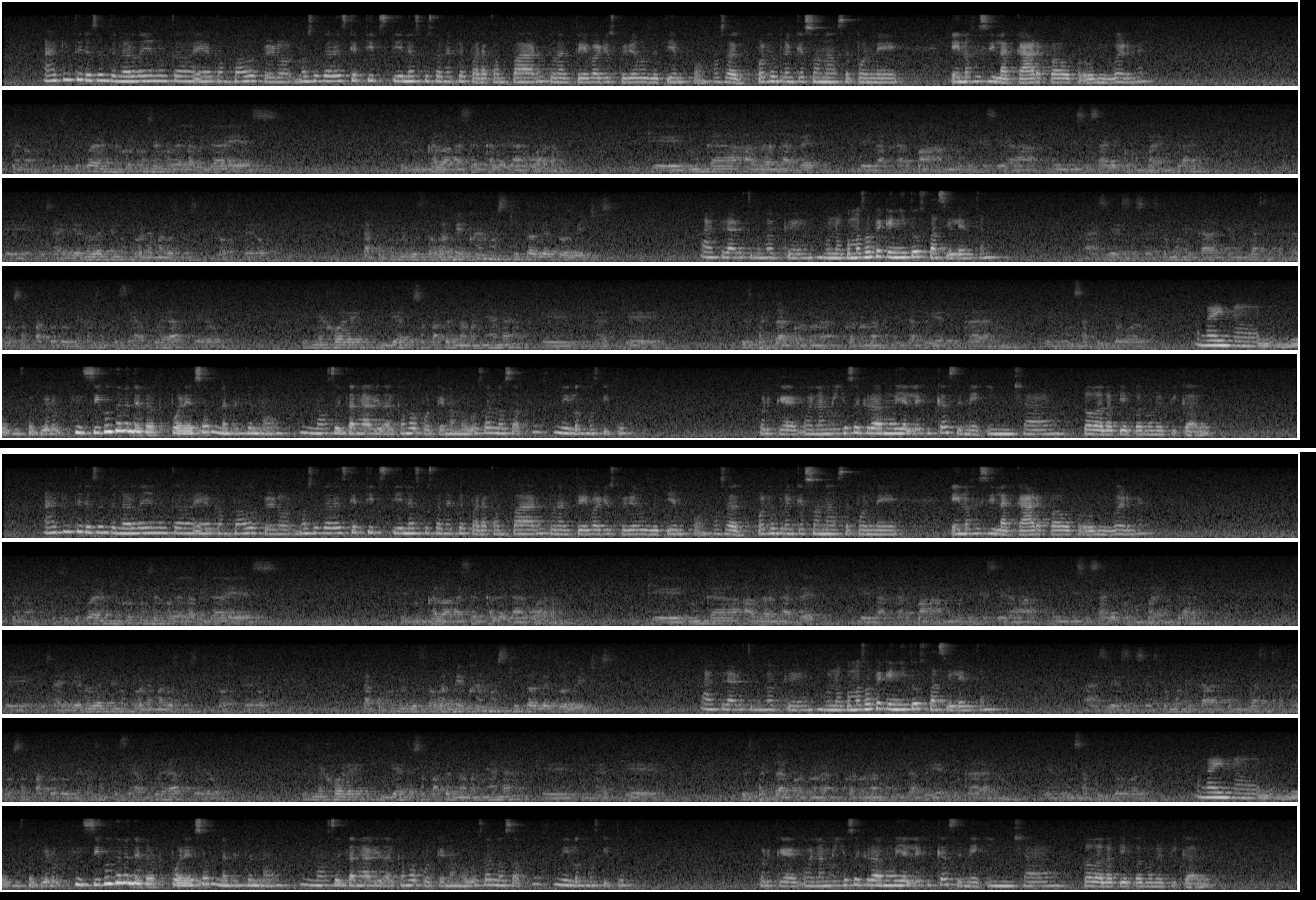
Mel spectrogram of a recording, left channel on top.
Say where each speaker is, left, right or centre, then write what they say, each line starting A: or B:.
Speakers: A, on the left; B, on the left.
A: Ah, qué interesante, la verdad yo nunca he acampado, pero no sé, tal vez qué tips tienes justamente para acampar durante varios periodos de tiempo. O sea, por ejemplo, en qué zona se pone, eh, no sé si la carpa o por dónde duermes.
B: Bueno, pues yo te puedo, el mejor consejo de la vida es que nunca lo hagas cerca del agua y que nunca abras la red de la carpa a menos de que sea muy necesario como para entrar. Que, o sea, yo no le tengo problema a los mosquitos, pero tampoco me gusta <laughs> dormir con mosquitos y otros bichos.
A: Ah, claro, supongo que, bueno, como son pequeñitos, fácil entran.
B: Así es, o sea, es como que cada que entras te sacas los zapatos, los dejas aunque sea afuera, pero es mejor es limpiar tu zapato en la mañana que tener que despertar con una, con una patita fría en tu cara, ¿no? De algún sapito o algo.
A: Ay, no, no, no me gusta, pero <laughs> sí, justamente creo que por eso realmente no, no soy tan ávida al campo porque no me gustan los sapos ni los mosquitos. Porque, bueno, a
B: No.
A: mí yo soy creo muy alérgica, se me hincha toda la piel cuando me pica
